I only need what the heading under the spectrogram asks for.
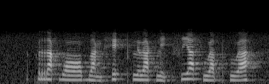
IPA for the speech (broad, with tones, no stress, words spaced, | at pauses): kra˥˩k̚wɔː˦˥ ba˨˩ŋhe˥˩ʔ pʰlɯ˧a̯kli˨˩ʔ fi˥˩a̯fu˧a̯pʰu˦˥a̯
